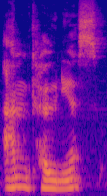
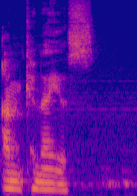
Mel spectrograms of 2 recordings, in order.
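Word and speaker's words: anconeus: We've got triceps and uh you can pronounce this a couple of different ways. So anonius or anus, however you want to pronounce it.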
